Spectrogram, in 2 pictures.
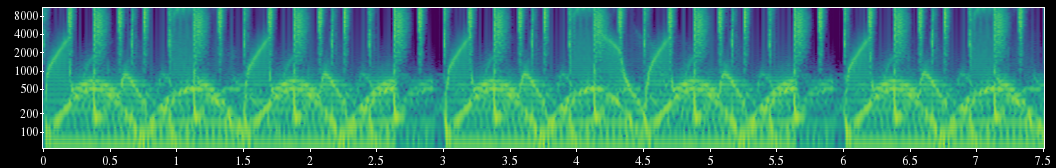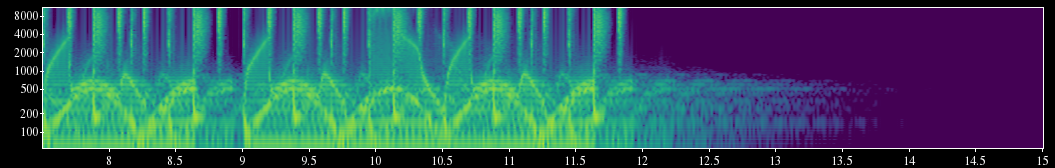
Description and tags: DnBbassline160bpm3+beat
Dark, acidic drum & bass bassline variations with beats at 160BPM
dnb, 160bpm, beat, bassline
